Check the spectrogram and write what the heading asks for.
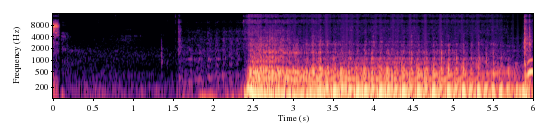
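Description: A 2018 Ford Mustang GT's 5.0-litre V8 starts up about two and a half seconds in and settles into a steady idle, running through its reinstalled stock exhaust with the dump cutouts removed.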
